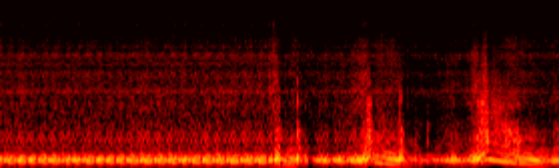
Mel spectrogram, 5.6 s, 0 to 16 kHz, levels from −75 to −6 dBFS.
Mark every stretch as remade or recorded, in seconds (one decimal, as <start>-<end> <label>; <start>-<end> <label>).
0.0-3.8 recorded; 3.8-5.1 remade; 5.1-5.6 recorded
